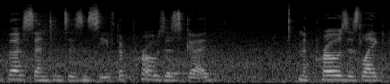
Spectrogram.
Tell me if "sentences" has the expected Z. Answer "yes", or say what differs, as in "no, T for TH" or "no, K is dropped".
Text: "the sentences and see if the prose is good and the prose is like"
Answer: yes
